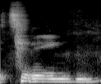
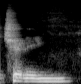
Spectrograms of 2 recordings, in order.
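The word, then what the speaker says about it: Tsering: My name is let's say Tsiring. My name is Tsiring. What? Some people say Chering, right? They can't even pronounce Tsiring properly. They say Chering. Some people say Sharing, right?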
